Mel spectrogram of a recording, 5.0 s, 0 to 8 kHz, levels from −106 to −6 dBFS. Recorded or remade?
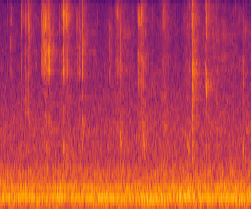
recorded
